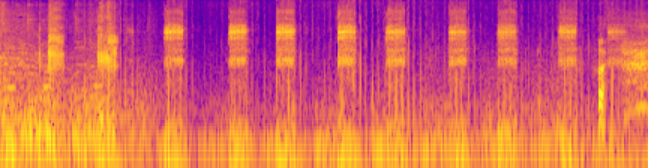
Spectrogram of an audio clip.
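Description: Corncrake calling: a dry, rasping call repeated evenly, about two a second.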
